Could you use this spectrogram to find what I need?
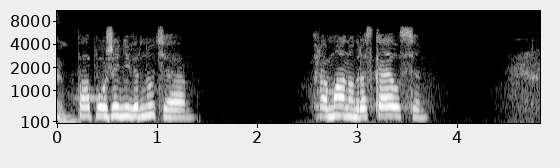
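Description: A young woman speaks calmly in short phrases.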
